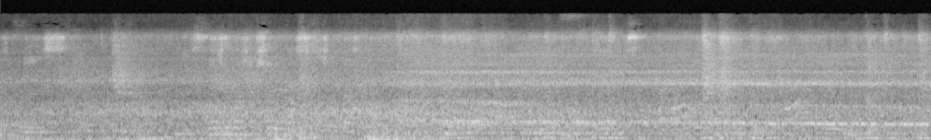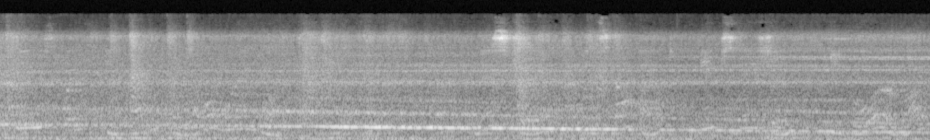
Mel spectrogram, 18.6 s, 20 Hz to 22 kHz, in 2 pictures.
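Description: Tokyo Metro 16000 series electric train pulling into an underground platform and braking. A steadily falling whine from its traction motors drops in pitch as it slows, over a loud rumble of wheels with scattered clicks from the rail joints.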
